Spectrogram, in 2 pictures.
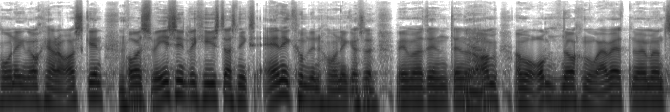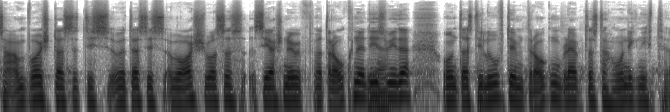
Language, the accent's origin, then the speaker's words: German; Lower Austria, Austria; Weil bei uns im Weinviertel, man sieht eh, es gibt genug Windrallen und es gibt also Unmengen Wind.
